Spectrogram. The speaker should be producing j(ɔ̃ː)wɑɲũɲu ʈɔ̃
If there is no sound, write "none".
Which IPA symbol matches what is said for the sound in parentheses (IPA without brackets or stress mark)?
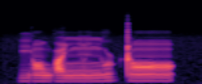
ɔ̃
